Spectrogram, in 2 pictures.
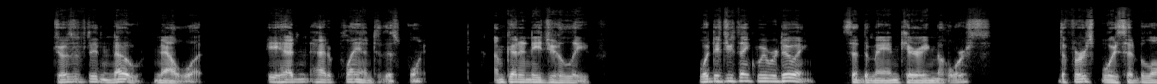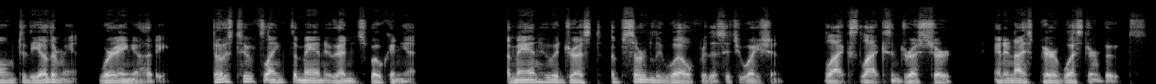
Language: English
